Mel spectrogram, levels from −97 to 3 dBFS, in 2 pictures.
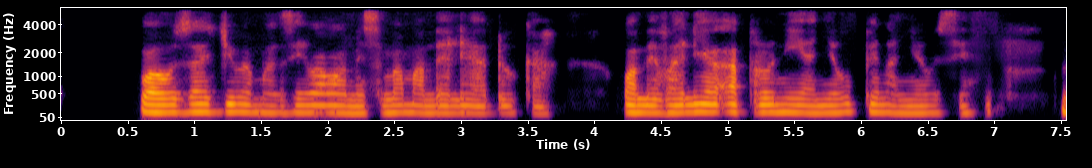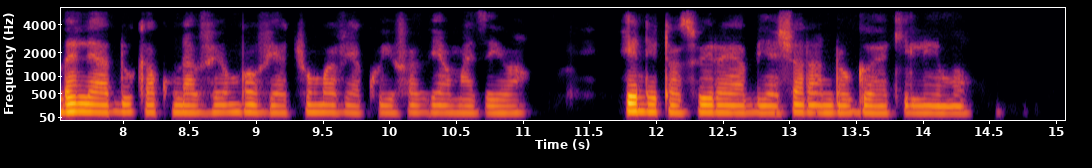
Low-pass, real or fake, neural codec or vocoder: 5.4 kHz; fake; codec, 24 kHz, 1.2 kbps, DualCodec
